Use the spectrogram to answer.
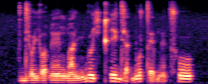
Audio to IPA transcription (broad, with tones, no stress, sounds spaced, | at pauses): dʲ o˩ j ɤ˩ ɗ ẽː˩ ɡ͡b ã˩ j m b ɯː˥ ç kʰ i˥ dʲ a˩ ɡ͡b u˥ t e˩ b ẽ˩ t͡sʰ u˥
